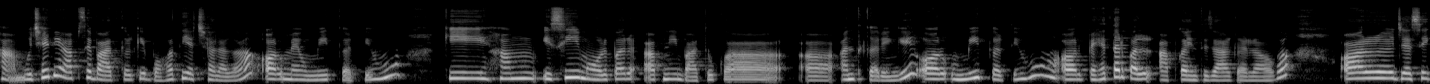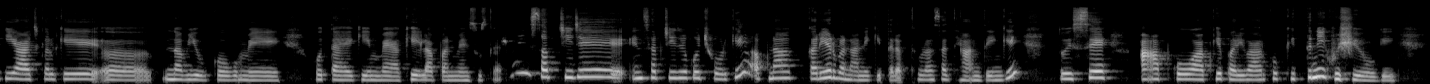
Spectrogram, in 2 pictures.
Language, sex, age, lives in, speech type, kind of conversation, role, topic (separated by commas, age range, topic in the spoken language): Hindi, female, 45-49, India, conversation, advice, advisor, मैं घर की याद और अकेलापन कैसे कम कर सकता/सकती हूँ?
